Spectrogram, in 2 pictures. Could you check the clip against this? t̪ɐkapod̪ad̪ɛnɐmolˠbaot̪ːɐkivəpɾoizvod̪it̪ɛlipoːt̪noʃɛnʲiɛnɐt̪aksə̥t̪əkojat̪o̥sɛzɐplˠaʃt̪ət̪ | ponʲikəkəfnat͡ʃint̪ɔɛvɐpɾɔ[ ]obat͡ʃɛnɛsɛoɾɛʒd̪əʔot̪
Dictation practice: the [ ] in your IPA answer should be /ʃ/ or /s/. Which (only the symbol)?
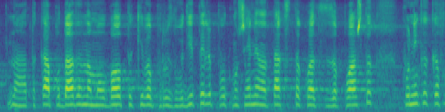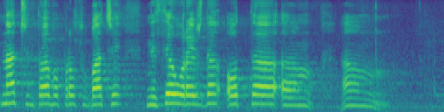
s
